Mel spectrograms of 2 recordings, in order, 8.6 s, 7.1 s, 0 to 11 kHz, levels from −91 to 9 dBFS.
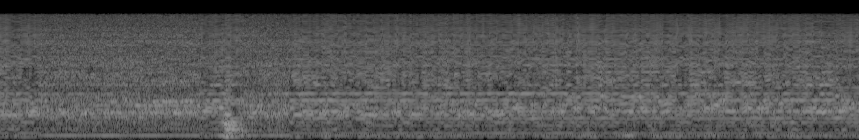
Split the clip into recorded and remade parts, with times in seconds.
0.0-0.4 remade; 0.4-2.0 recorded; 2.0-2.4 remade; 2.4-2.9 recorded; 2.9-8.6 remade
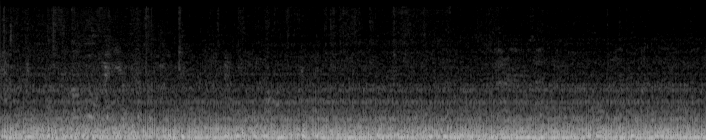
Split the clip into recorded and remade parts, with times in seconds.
0.0-0.4 remade; 0.4-1.4 recorded; 1.4-7.1 remade

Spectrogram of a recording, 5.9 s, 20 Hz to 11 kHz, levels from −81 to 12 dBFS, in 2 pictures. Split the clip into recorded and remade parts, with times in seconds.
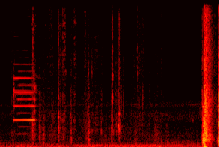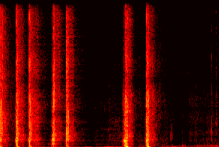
0.0-3.4 recorded; 3.4-4.7 remade; 4.7-5.9 recorded

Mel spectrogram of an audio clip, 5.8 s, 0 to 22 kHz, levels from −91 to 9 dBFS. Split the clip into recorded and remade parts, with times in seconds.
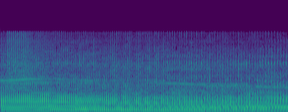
0.0-1.5 recorded; 1.5-3.3 remade; 3.3-4.1 recorded; 4.1-5.1 remade; 5.1-5.8 recorded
